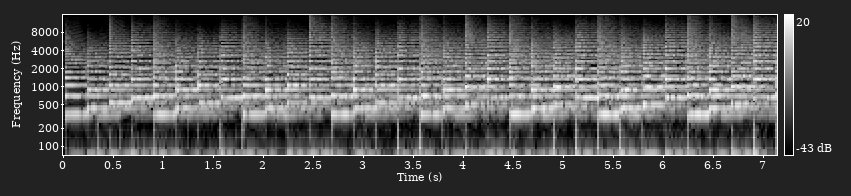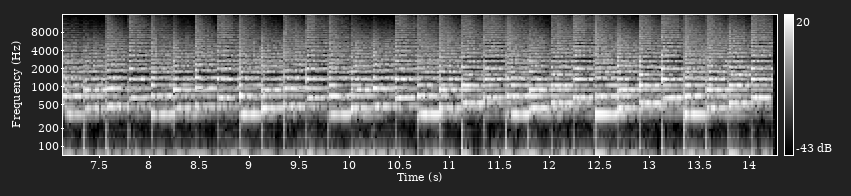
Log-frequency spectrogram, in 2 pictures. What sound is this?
key arp loop 135
cool arp synth
arp, arpeggiated, arpeggio, synth, synthesizer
